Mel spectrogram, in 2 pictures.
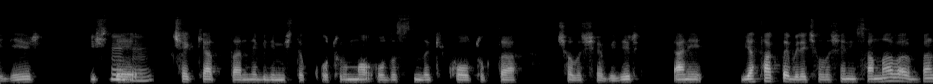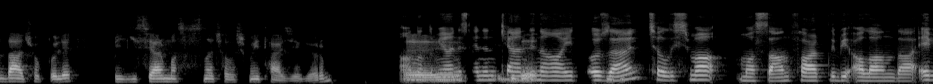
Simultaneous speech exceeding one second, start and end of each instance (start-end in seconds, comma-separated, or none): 13.4-14.8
